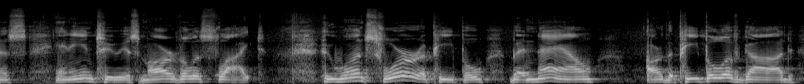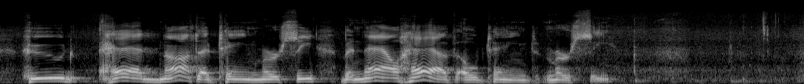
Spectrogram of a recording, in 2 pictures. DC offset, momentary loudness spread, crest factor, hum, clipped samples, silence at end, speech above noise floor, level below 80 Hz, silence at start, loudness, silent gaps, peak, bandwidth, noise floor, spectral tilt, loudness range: under 0.1%; 12 LU; 16 dB; none; under 0.1%; 0 s; 23 dB; -60 dBFS; 0 s; -22 LUFS; none; -6 dBFS; 14.5 kHz; -46 dBFS; -5 dB/octave; 2 LU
